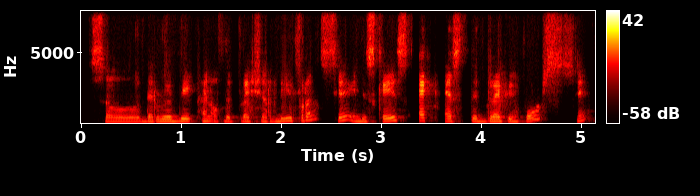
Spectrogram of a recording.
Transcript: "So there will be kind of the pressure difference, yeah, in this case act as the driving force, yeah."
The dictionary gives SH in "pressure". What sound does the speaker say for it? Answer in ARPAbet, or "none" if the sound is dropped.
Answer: SH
